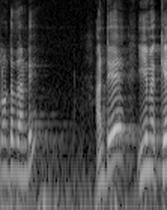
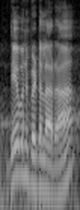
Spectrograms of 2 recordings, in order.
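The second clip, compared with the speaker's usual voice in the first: usual speaking voice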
